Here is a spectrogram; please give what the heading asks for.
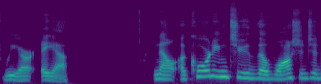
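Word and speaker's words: We Are Ella: It's spelled Ella, ELLA, but pronounced We Are Aya.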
